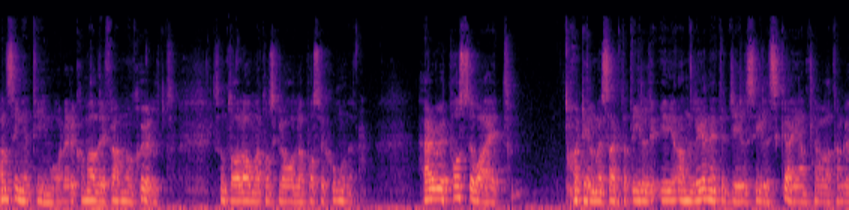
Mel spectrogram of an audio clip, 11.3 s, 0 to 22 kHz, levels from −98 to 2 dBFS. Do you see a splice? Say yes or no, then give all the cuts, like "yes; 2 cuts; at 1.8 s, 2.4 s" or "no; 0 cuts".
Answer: no; 0 cuts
